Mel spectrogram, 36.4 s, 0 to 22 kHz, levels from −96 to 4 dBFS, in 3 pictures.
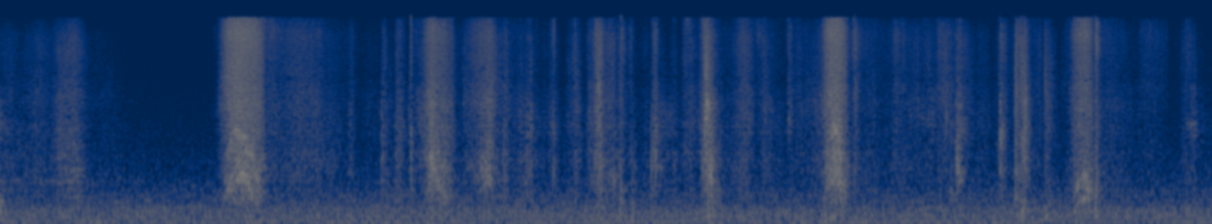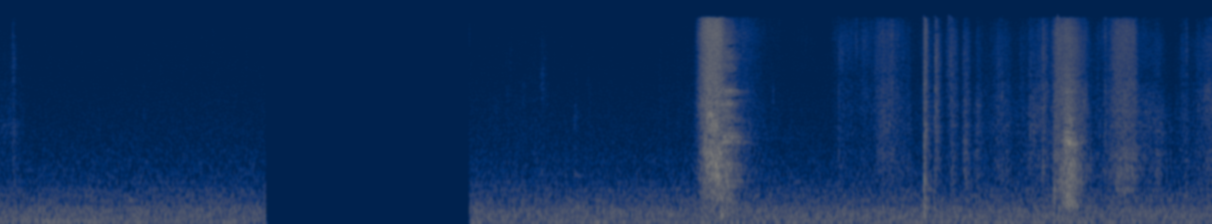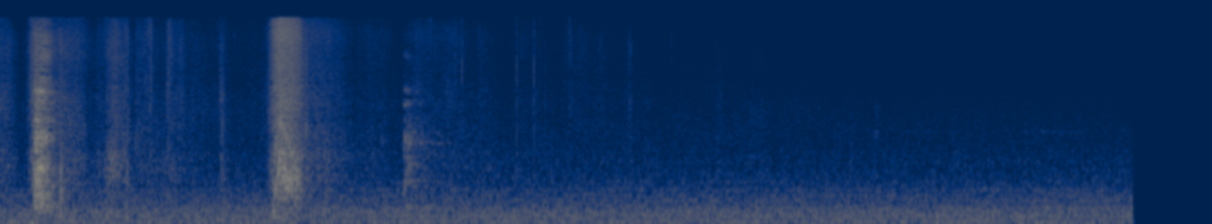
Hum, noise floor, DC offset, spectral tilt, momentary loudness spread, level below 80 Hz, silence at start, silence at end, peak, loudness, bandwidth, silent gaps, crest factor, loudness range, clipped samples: none; under -90 dBFS; under 0.1%; -1.5 dB/octave; 23 LU; -68 dBFS; 0 s; 0.8 s; -24 dBFS; -47 LUFS; 16 kHz; 14.79-16.79 s; 28 dB; 19 LU; under 0.1%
